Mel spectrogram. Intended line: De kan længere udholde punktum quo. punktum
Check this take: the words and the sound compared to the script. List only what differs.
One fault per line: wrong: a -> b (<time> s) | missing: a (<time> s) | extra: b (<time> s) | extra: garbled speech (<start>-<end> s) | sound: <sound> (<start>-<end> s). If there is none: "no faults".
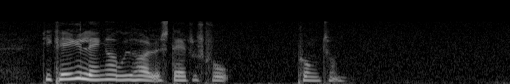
extra: ikke (0.7 s)
wrong: punktum -> status (1.6 s)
